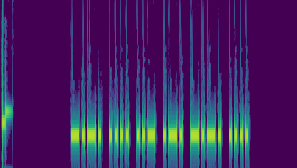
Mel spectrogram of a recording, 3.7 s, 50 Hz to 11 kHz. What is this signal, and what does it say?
Morse code, heard as a keyed tone, about 34 wpm, 700 Hz. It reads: CHURCH
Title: Sets of 5 Words - New Word Drill - 35wpm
